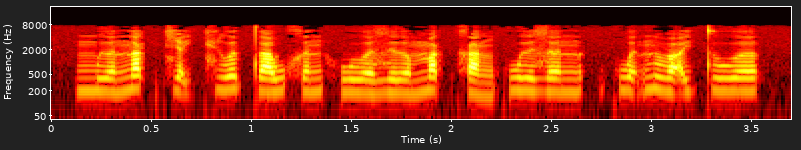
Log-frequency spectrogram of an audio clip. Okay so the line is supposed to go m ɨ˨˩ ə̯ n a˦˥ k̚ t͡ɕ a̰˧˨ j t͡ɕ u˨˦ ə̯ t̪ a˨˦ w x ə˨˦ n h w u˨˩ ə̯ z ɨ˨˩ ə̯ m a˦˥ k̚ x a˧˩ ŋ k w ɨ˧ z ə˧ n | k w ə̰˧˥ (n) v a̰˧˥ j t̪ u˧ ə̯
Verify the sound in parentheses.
correct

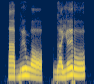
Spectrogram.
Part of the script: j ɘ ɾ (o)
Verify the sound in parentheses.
correct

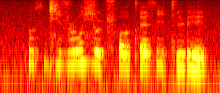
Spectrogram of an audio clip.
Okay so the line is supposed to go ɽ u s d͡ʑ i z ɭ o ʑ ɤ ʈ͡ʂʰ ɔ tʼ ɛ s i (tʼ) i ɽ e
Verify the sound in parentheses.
correct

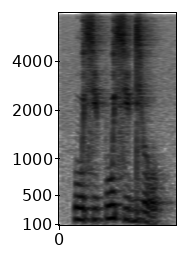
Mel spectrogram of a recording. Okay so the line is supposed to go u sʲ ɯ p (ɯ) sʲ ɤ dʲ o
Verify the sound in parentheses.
incorrect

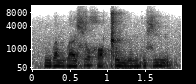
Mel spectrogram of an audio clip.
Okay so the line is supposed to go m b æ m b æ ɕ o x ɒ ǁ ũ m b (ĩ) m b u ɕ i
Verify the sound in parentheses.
incorrect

